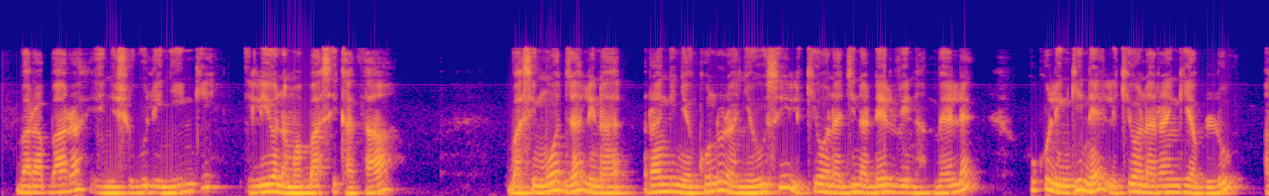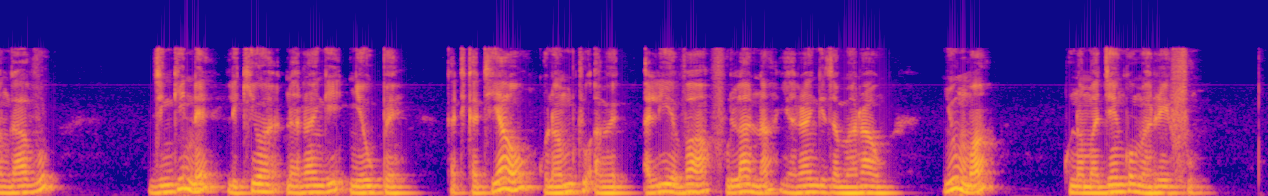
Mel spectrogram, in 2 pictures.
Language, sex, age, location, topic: Swahili, male, 25-35, Nairobi, government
